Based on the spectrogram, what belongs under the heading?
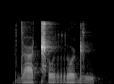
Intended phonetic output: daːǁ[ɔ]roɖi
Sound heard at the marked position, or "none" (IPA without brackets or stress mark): o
